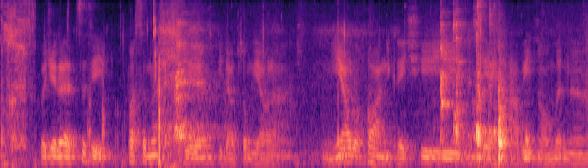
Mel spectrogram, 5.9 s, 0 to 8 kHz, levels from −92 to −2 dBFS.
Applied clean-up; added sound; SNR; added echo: none; Chewing, mastication; -1 dB; none.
